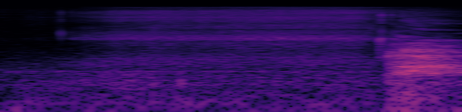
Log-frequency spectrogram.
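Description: One long, steady sniff through the nose with the nose held in a glass of beer, lasting about a second and a half: a reviewer nosing the saison's aroma.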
